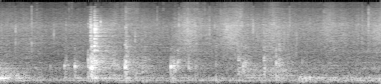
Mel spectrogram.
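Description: Dates roasting in ghee in a pan while being stirred, a soft sizzle with intermittent scraping and a sharp metallic clink near the start, close and fairly quiet, no talk.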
